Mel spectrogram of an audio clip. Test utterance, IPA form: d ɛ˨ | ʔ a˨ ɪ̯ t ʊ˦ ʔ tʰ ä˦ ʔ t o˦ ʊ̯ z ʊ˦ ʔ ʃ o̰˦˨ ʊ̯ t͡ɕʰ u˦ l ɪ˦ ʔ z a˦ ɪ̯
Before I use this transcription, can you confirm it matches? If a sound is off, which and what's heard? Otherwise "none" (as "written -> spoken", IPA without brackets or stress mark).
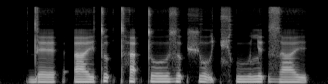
none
